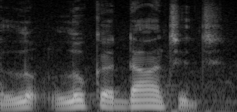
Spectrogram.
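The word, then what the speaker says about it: Dončić: Yeah, Luka Doncic.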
